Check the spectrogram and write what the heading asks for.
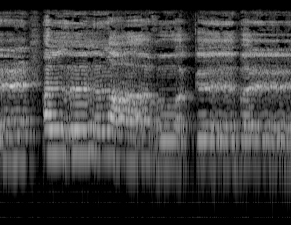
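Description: A man's solo voice reciting a naat in Urdu, unaccompanied, singing long held notes that waver and ornament in pitch, with short breaths about half a second in and near three seconds.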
